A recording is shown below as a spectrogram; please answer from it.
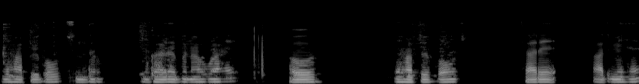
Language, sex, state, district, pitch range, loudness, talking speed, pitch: Hindi, male, Bihar, Jamui, 115-125 Hz, -35 LUFS, 130 wpm, 115 Hz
